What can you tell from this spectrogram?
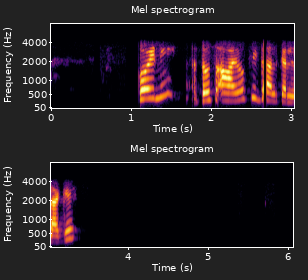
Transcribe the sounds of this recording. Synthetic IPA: koːiːniːt̪ʊsaːjõːpʰiːɡəlkəɾləɡeː

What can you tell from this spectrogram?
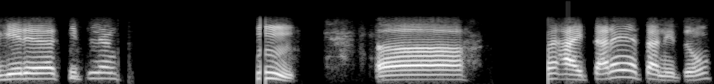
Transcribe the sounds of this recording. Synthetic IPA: məɡiːɾkit̪ljãk | ɦə | məɡajt̪aɾajat̪anit̪u

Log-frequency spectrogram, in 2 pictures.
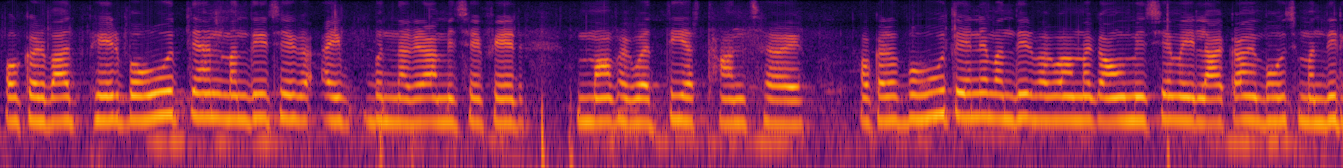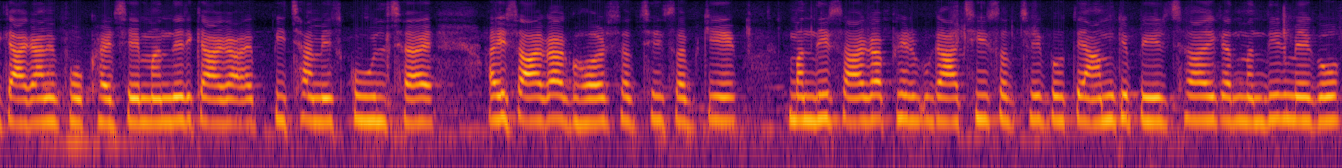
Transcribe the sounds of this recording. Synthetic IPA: okəɾbad̪pʰeɾbəɦut̪ːeɦənmənd̪iɾt͡ʃʰɛəibud̪nəɡɾamet͡ʃʰɛpʰeɾmãbʱəɡʋət̪iəst̪ʰant͡ʃʰə | okəɾbad̪bəɦut̪enemənd̪iɾbʱəɡʋanɦəmɾaɡãũmet͡ʃʰɛməilakamebəɦut̪t͡ʃʰmənd̪iɾkeaɡamepʰokʰət͡ʃʰɛmənd̪iɾkeaɡapit͡ʃʰameskult͡ʃʰəj | əisə̃aɡaɡʱəɾsəb̚t͡ʃʰɛsəbʱke | mənd̪iɾsə̃aɡapʰeɾɡat͡ʃʰisəb̚t͡ʃʰɛbəɦut̪eamkepeɾt͡ʃʰəjkad̪mənd̪iɾmeːɡo

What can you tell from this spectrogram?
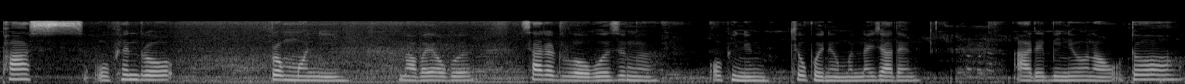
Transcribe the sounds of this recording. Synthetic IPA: pʰasṵpʰendɾɔ | pɾɔmːɔnimabajawbɯsaɾaduawbɯzɯŋɯɔpʰiniŋkʰiɔwpʰɔjnɯmɯnːajzadeŋ | a̰ɾebiniɔnawtɔ

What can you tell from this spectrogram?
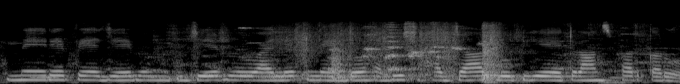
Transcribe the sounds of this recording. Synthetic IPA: meːɾepe | d͡ʒeːbʋaːjleʈmẽd̪oːɦəd̪ɪʃhɐd͡ʒaːɾɾupieʈɾãːnspʰəɾkəɾoː

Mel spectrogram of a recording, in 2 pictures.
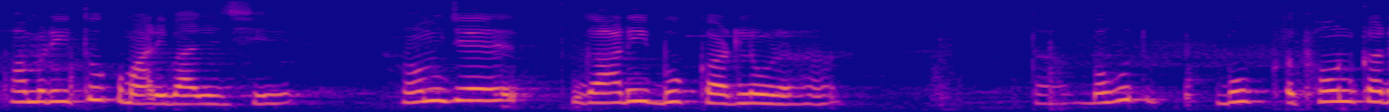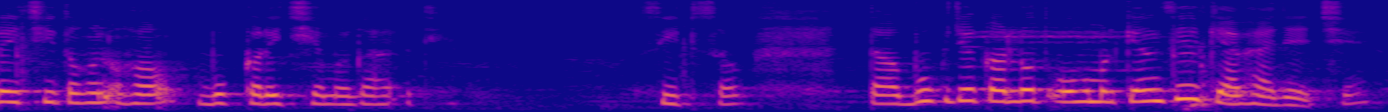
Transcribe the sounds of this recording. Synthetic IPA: həmɾit̪ũkumaɾibad͡ʒɛt͡ʃʰi | həmd͡ʒeɡaɽibukːəɾloɾəɦə | t̪ɔbəɦut̪bukpʰonkəɾɛt͡ʃʰit̪oɦənə̰ɦə̃bukːəɾɛt͡ʃʰiɦəməɾɡaət̪ʰi | siʈsəbt̪ɔbukd͡ʒekəɾlot̪ɔoɦəməɾkɛnsiɾkjabʱɛld͡ʒajt͡ʃʰɛ

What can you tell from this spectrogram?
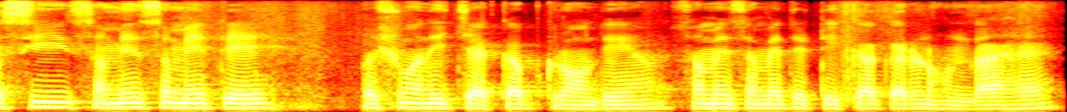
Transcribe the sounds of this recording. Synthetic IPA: əsĩːsəmẽːsəmẽːt̪eː | pəʃuːãːd̪iːt͡ʃɛːkəpkəɾãːnd̪eːɦãːsəmẽːsəmẽːt̪eːʈiːkaːkəɾəɳɦʊnd̪aːɦɛː

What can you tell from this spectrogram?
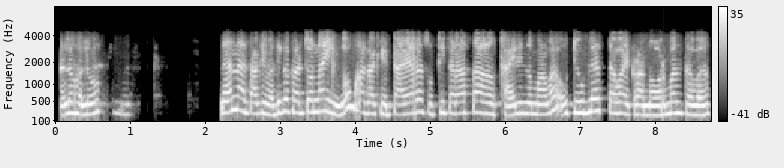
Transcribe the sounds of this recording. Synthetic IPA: ɦɐloɦɛloː | nɐnɐt̪ɐʋ̤ãkʰeʋɐd̪ʱiːkxɐɾɪt͡ɕonɐĩːn̆d̪omãt̪ɐãkʰeːʈaːjəɾsʊʈʰit̪ɐɾəɦsãʈʰaːiɾĩːn̆d̪omãːʋəʈjuːblest̪ɐʋəɦɪkɪɽanɔːɾməlt̪ɐʋə

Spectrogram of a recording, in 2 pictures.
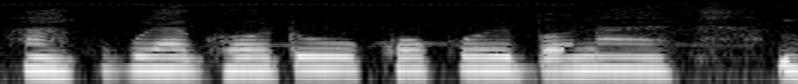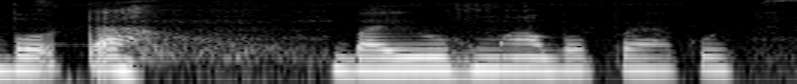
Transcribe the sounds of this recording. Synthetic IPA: aãkukuɹaɡʱɔɹtʊkʰɔkojbɔnajbɔta | bajuɦumabɔpɔɹakoj

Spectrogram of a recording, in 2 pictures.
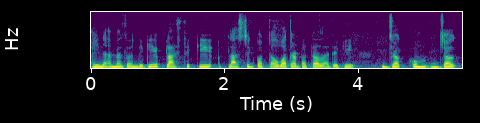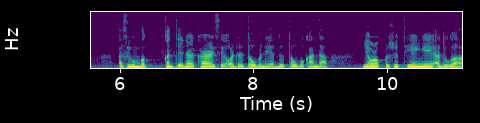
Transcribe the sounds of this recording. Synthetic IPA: ɐjnɐemazondɐɡiplastikːiplastik̚bʱotɐlwatɐɾbʱotɐlɐdɐɡi | d͡ʒɐkumd͡ʒɐk̚ | ɐsiɡumbɐkɐntenɐɾkʰɐɾaɾseoɾdɐɾtɐwbɐniɐdutɐwbɐkandɐ | jɐwɾɐk̚pɐsutʰeŋeɐduɡɐ

